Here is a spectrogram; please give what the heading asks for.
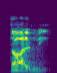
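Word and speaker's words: Ptolemy: we have a theorem called toll Ming प silent है we have a टॉलमी टॉलमी states that the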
